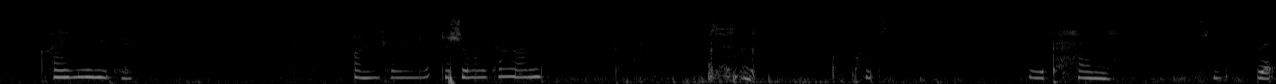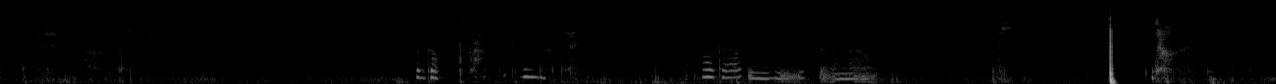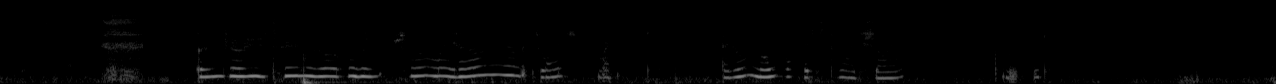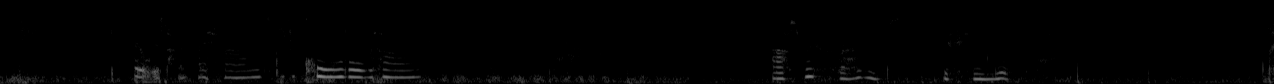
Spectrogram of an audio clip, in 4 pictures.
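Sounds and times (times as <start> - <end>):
faint soft noise: 0.0 - 51.0
girl whispering: 0.4 - 1.5, 13.5 - 14.4, 24.2 - 25.0, 39.4 - 42.6, 46.0 - 49.0.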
